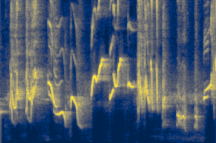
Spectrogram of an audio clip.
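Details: Short burst of oriental magpie-robin 'ngeplong' song to provoke answering song from other magpie-robins: loud clear whistles, curving slurs and quick chattering notes in rapid succession, with no other sounds.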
